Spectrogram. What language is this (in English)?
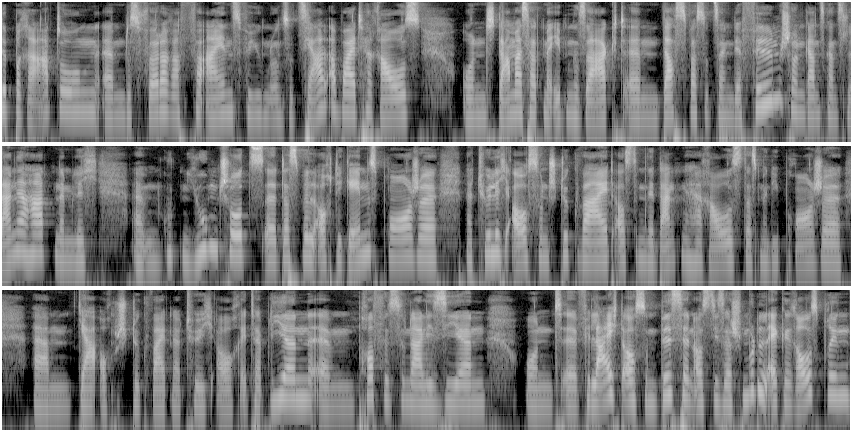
German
